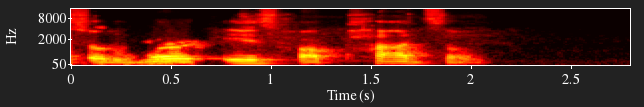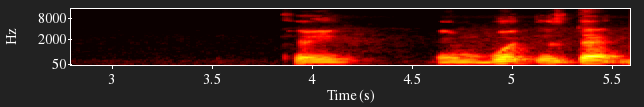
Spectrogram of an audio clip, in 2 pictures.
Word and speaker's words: harpazo: then let's get the definition strong G 726 harpazo Haro exactly right so the word is Haro okay and what does that mean okay for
